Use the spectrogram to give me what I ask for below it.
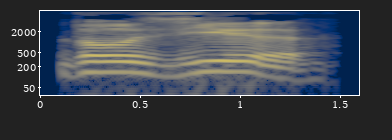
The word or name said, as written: beaux yeux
